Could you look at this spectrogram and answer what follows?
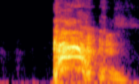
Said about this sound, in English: See the cough starting up.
